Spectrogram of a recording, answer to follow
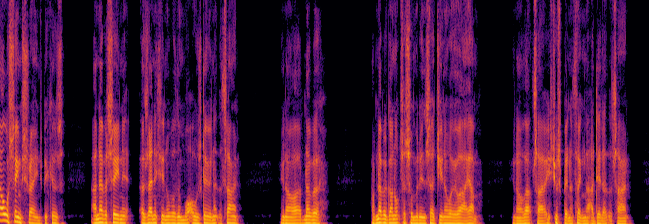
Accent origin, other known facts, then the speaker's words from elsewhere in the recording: Manchester, North West England, United Kingdom; I'm a Mancunian, born and bred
